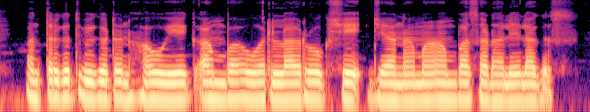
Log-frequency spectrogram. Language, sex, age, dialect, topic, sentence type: Marathi, male, 25-30, Northern Konkan, agriculture, statement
